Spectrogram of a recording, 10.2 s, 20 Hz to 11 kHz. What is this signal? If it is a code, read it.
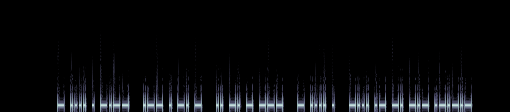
Morse code, heard as a keyed tone, about 28 wpm, 700 Hz. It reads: THEY WENT INTO THE BANK.
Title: Sentences from Top 900 Words 28wpm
